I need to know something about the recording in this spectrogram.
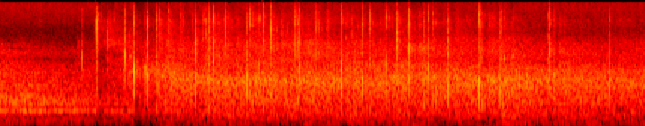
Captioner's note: applause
